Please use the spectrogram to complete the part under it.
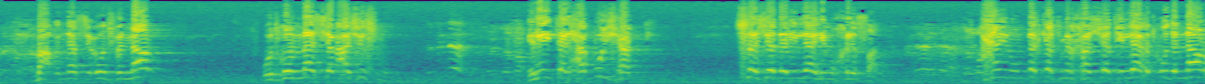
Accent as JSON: {"language": "Arabic", "country": "Mauritania", "said": "احنا موريتاني ملاني من الاولياء"}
